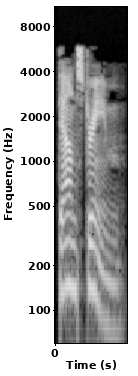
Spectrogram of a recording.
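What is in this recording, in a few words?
"downstream", American English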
